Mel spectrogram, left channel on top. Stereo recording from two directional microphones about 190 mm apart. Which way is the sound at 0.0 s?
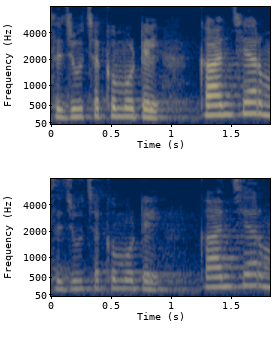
30° left (ahead or behind).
